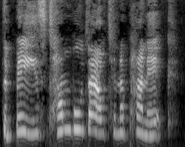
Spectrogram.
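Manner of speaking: ordinary delivery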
